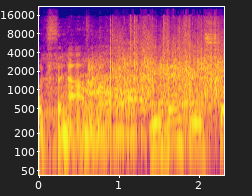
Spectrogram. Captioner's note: audience applauds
